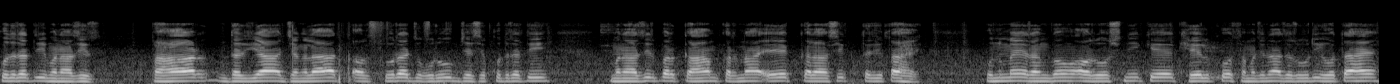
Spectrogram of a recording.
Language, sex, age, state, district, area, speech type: Urdu, male, 30-45, Delhi, North East Delhi, urban, spontaneous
